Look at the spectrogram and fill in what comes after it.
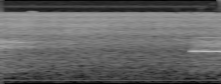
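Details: AED in an instructional training demonstration: a steady high electronic tone after rhythm analysis, just before the device announces "shock advised."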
